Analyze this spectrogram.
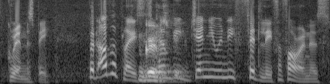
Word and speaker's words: Grimsby: But what if we told you it was pronounced Grimis? No. We'd be lying, it's Grimsby.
